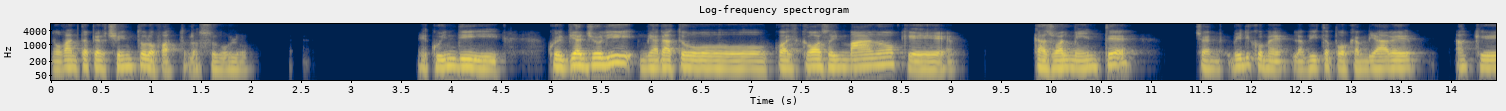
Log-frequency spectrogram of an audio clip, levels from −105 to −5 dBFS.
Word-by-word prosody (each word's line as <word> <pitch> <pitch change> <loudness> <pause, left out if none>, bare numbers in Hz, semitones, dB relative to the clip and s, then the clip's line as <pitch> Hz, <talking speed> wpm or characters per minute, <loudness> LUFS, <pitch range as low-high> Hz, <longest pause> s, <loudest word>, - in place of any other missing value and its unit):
90% 115 +3 -2
l'ho - - +3
fatto - - -5
da - - -9
solo. 95 0 -9 1.7
E - - -8
quindi 115 -4 0 0.4
quel 120 -2 +1
viaggio 140 +3 +5
lì 170 +4 +2
mi 110 +1 -4
ha 110 - +2
dato 110 -3 +1
qualcosa 120 +3 +2
in 120 +1 -2
mano 135 +6 +3
che 95 -7 -1 0.6
casualmente, 110 +2 0 0.4
cioè 105 -1 -6
vedi 125 +4 -3
come 105 -6 -3
la 100 -1 -6
vita 110 +1 -5
può 105 - -1
cambiare 110 +2 -1 0.3
anche 120 0 -7
110 Hz, 110 wpm, -22 LUFS, 105-120 Hz, 1.7 s, viaggio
